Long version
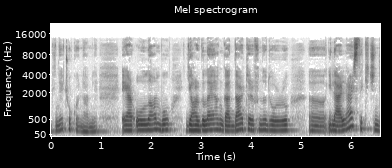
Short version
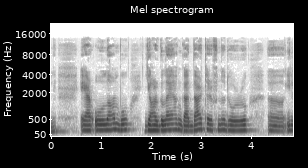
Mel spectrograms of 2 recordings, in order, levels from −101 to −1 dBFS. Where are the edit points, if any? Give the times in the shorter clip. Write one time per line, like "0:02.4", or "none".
none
